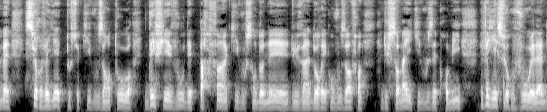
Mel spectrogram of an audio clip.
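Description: A man reading the part of a jealous, passionate young man of twenty-five, speaking heatedly and with emphasis. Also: lowish voice.

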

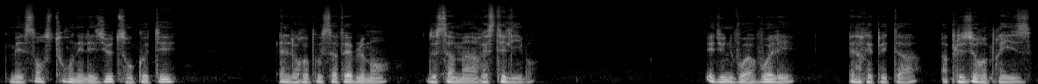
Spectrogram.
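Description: A man reading a novel aloud in steady, dramatic audiobook narration. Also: fairly low pitch, husky, no echo.

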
